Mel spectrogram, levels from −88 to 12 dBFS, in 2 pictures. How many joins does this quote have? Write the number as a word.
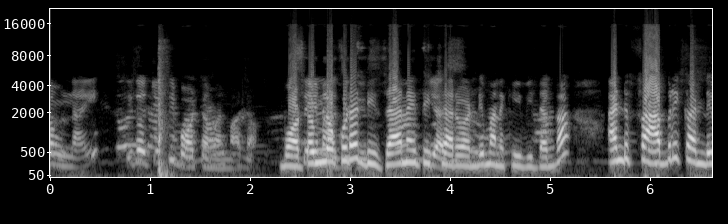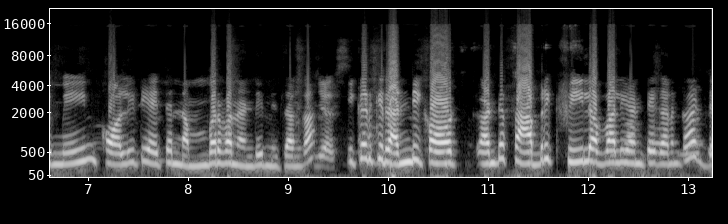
zero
